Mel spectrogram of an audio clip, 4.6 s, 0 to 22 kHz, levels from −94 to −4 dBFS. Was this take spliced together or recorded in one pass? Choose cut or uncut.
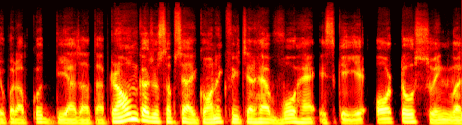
cut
